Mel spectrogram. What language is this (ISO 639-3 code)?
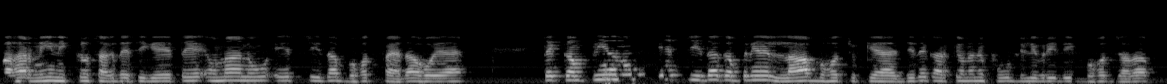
pan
